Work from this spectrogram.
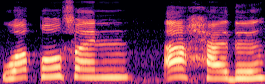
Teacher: دال حرف قلقلہ میں سے آ رہا ہے ورڈ کے آخر میں، تو اس لیے حالت وقف میں ہم دال کے اوپر قلقلہ کر کے پڑھیں گے، وقفن، احد۔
